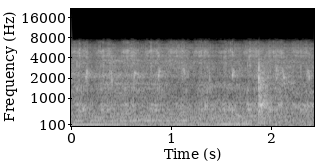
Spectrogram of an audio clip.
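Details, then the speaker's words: Small coaxial hot air engine running on residual temperature difference after the heat is removed; soft, light regular ticking, turning evenly: normal running. "as with all hot air engines when you take the heat away it will continue to run as long as there's enough temperature difference"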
